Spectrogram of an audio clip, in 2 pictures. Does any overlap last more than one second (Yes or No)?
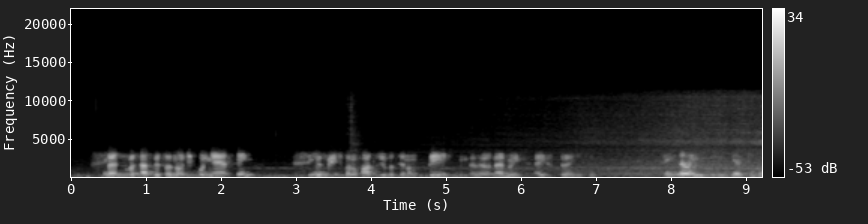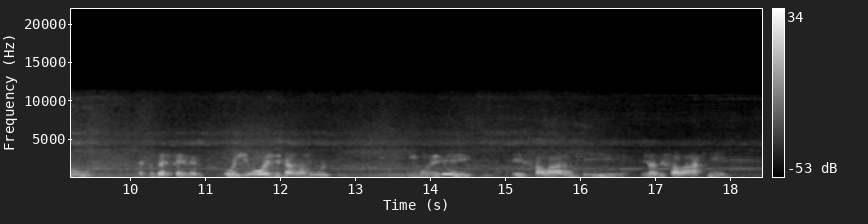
No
